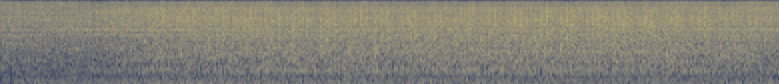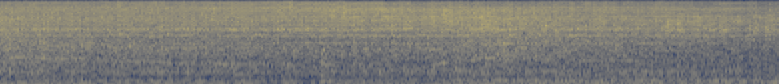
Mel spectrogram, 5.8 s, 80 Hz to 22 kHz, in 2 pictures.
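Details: 1967 Plymouth Fury III (383 V8, per tags) just after its first start in 15 years, smoking and burning off dust: steady, throaty V8 idle holds evenly without stumbling or knocking; engine running smoothly.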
